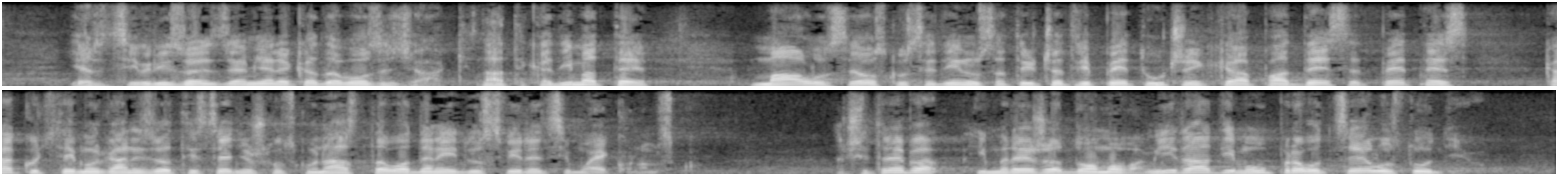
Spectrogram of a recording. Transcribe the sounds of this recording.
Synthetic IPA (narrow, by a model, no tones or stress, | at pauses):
jḛɾt̪siʋilizojenze̞mʎene̞kad̪aʋo̞zed͡ʑa̰ːke̥zna̰ːt̪i̥kad̪imat̪e̞ | maːlˠuselskusɾed̪inusat̪ɾiːt͡ʃet̪iɾipe̞ːt̪ut͡ʃenikapad̪e̞set̪̚pet̪neːst̪ | kakot͡ɕe̥t̪eimo̞ɾɡanizoʋat̪isɾe̞d̪ɲoʃko̞lskunaːst̪aʋuad̪ane̞id̪usʋiɾet̪simoekonomsku̥ | zaːt͡ʃit̪ɾebaimɾeʒad̪o̞mo̞ʋa̰miːɾaːd̪imoupɾaʋot̪seːlust̪uːd̪ḭju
